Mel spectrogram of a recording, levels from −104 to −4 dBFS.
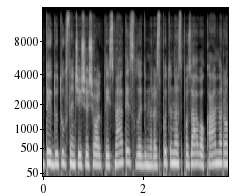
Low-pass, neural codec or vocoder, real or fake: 14.4 kHz; autoencoder, 48 kHz, 128 numbers a frame, DAC-VAE, trained on Japanese speech; fake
